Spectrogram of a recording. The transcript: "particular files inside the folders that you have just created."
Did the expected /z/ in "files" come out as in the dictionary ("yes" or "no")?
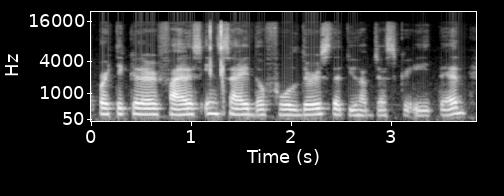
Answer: no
